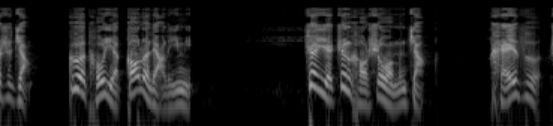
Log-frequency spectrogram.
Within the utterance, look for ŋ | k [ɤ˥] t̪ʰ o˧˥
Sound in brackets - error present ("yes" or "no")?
yes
